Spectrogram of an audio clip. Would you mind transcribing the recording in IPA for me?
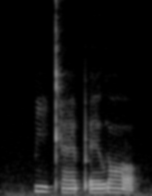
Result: k͡p i kʰ æ pʼ ɛ o̯ ɾ ɒ

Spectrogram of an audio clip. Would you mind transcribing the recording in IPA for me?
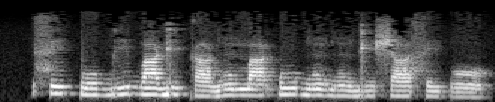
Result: s i˧ k͡p u˨ b i˨˦ b a˦ ɡ i˦˨ k a˨ ɡ ũ˧ m a˧ k͡p u˦ b ũ˧ b ũ˨ ɡ i˨ ʃ a˧ s i˨ ɡ ɔ̃˨

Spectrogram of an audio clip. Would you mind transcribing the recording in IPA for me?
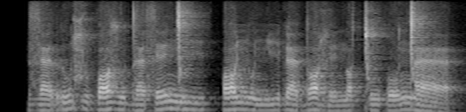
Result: z æ r u ɕ u ɓ ɒ z u d æ s e ŋ͡ǀ i | ɒ ɲ o ɲ i ɗ æ d ɒ ɮ e n ɒ ǀ u ʔ o ŋ͡ǀ æ

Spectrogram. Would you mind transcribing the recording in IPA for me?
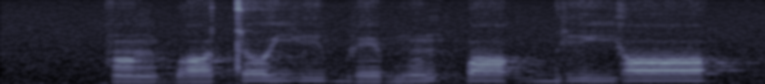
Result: k ɔ̃˨ ɡ͡b ɔ˨ t o˧ j i˧ b e˨ b ũ˨˦ k͡p ɔ˧ ɡ͡b i˧ j ɔ˦

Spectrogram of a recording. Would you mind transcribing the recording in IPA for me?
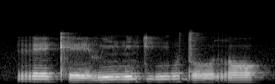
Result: r eː˦ kʰ eː˨ β ĩ˦ n ĩ˦ k i˦ ŋ u˦ d oː˨ r ɔ˦

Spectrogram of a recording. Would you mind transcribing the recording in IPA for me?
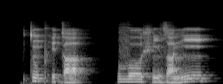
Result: t ũ˦ pʰ ɪ˨ ɡ a˨ | v oː˦ ʃ ĩ˨ z a˨ ŋ ĩ˦

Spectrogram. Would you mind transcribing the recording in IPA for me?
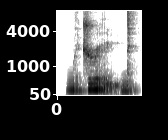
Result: b e̤ t͡ʃ ʉ r ḭ d

